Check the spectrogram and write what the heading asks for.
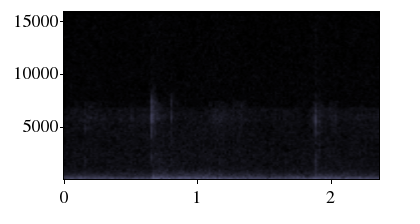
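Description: Near silence, with a few faint clicks of knitting needles touching as stitches are knitted.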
